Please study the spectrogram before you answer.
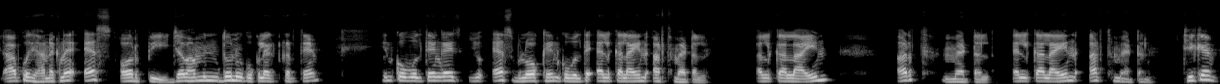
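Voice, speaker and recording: A man's voice: a little high, a little fast, no echo, lo-fi sound. A man teaching an exam-prep chemistry lesson, asking questions and answering them himself while repeating key points.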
